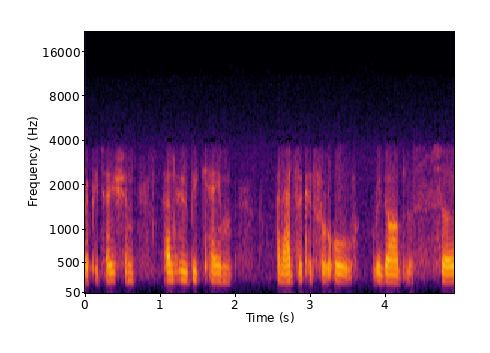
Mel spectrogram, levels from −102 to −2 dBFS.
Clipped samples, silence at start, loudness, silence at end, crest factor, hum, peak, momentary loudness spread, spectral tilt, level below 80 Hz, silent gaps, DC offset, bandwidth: under 0.1%; 0 s; -26 LUFS; 0 s; 20 dB; none; -6 dBFS; 14 LU; -7 dB/octave; -82 dBFS; none; under 0.1%; 4.1 kHz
